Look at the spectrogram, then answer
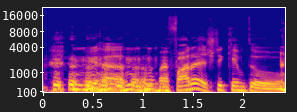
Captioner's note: laughter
